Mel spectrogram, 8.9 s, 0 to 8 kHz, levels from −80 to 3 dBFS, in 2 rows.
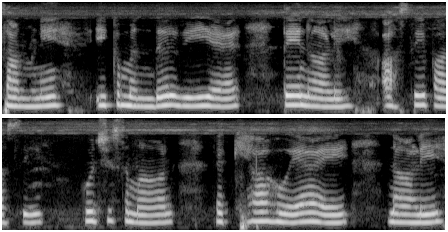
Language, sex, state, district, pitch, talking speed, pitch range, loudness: Punjabi, female, Punjab, Pathankot, 230 Hz, 110 wpm, 215-240 Hz, -16 LUFS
